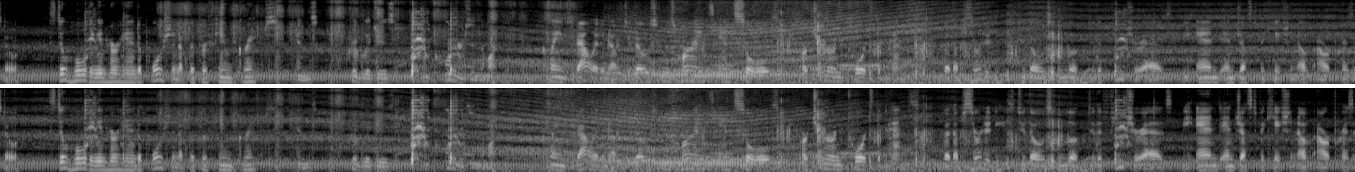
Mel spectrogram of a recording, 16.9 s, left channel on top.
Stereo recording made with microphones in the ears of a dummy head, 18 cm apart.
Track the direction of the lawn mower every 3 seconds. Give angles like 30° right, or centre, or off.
80° right, 80° right, 50° right, 50° left, 80° left, 80° left.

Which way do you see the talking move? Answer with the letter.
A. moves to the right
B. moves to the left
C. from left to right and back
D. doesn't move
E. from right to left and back
E.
